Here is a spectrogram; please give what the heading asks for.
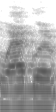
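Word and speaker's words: Wagler: Keaton Waggler versus Kingston Flemings. Yeah. Yep, Fleming for Houston. I can't pronounce his name. It's not Wagner.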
